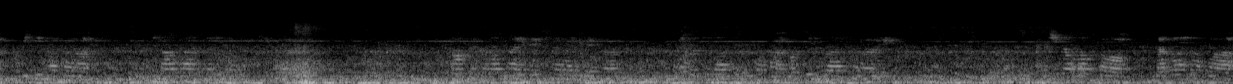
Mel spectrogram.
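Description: Electric commuter train running at speed, a steady low rumble of wheels on rail heard from inside the front car, with a louder knock about three seconds in. Voices are heard intermittently over the running noise.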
